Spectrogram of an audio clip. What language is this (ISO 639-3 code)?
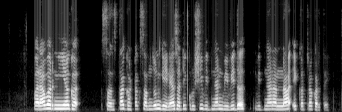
mar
